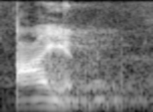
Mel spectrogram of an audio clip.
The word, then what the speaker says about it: iron: Iron, iron, iron, iron, iron. This is R and R is silent, like you iron your dress, you iron your clothes.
